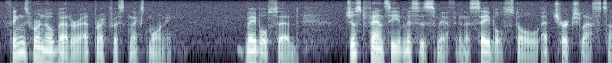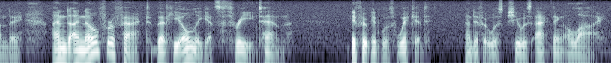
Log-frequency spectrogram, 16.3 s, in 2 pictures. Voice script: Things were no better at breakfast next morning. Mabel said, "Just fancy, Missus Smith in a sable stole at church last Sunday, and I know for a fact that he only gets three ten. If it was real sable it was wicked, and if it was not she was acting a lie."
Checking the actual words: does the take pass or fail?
fail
